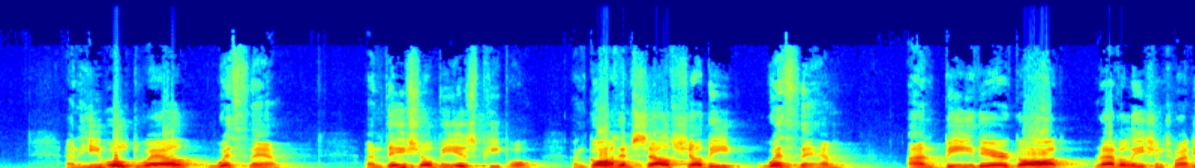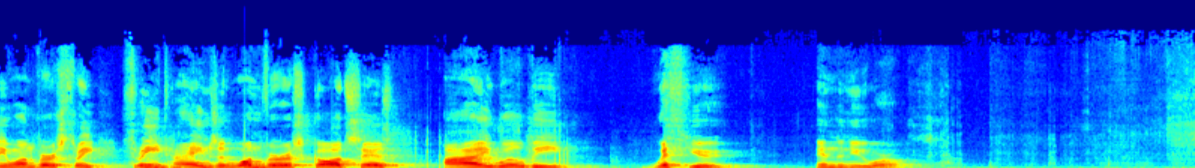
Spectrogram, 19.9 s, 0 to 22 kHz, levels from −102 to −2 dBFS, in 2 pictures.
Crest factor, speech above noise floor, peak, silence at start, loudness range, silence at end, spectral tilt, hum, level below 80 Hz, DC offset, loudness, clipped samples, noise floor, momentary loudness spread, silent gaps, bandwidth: 16 dB; 40 dB; 0 dBFS; 0.55 s; 11 LU; 2.4 s; -6 dB/octave; none; -54 dBFS; under 0.1%; -14 LUFS; under 0.1%; -54 dBFS; 16 LU; none; 15.5 kHz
